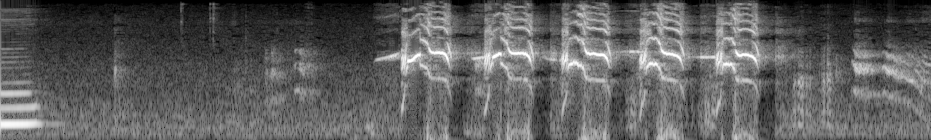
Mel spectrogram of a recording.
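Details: Pet parrot kept indoors, giving a run of six harsh, buzzy squawks in quick succession after a brief human voice, with no talking heard.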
